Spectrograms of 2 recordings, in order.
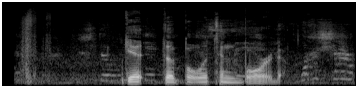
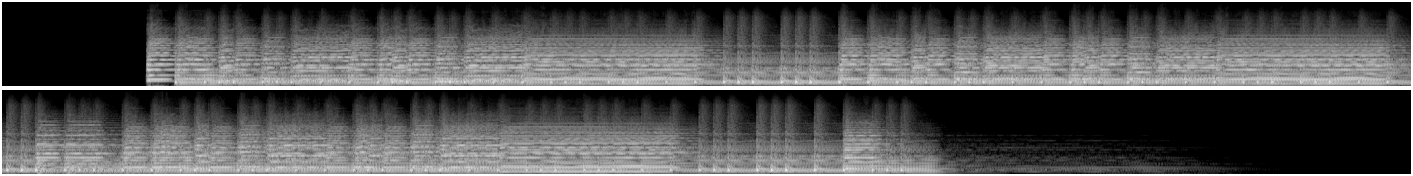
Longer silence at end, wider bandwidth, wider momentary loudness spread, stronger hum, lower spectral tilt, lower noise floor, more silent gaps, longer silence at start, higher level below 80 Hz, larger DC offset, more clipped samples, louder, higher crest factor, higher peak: second, 0 s vs 4.55 s; about the same, 15.5 kHz vs 16 kHz; first, 19 LU vs 4 LU; neither; about the same, -5.5 dB/octave vs -6 dB/octave; second, -46 dBFS vs under -90 dBFS; neither; second, 0.15 s vs 1.45 s; second, -72 dBFS vs -38 dBFS; neither; neither; second, -23 LUFS vs -13 LUFS; first, 20 dB vs 14 dB; second, -4 dBFS vs 0 dBFS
